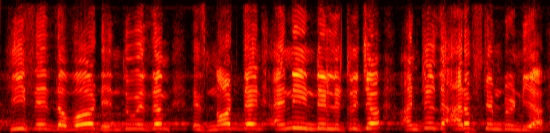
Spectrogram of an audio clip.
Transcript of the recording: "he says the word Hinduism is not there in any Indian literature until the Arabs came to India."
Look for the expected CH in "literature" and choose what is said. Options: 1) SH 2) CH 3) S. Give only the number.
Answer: 2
